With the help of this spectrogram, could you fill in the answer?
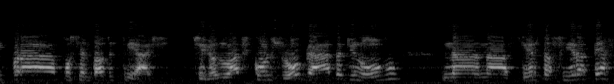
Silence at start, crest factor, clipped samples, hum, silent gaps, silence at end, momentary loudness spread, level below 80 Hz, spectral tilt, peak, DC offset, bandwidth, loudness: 0 s; 16 dB; under 0.1%; none; none; 0 s; 12 LU; -76 dBFS; -2.5 dB/octave; -20 dBFS; under 0.1%; 8.4 kHz; -35 LUFS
